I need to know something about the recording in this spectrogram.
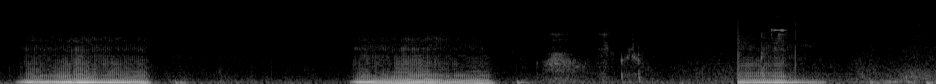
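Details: Large Retriever dog asleep indoors, snoring loudly in long, deep, rumbling breaths about four seconds apart, each roughly a second and a half long, with quiet gaps between; a woman's voice murmurs in a lull.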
